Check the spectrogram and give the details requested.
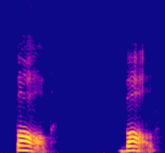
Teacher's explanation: you will not get the benefit of that extra symbol so you have to know that the ending l has a little extra uh before it · So a light L comes at the beginning of a word or syllable, and a dark L comes at the end of a word or syllable. Now the dark L will have kind of a hidden vowel before it.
